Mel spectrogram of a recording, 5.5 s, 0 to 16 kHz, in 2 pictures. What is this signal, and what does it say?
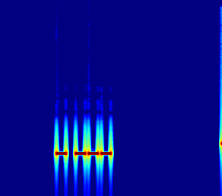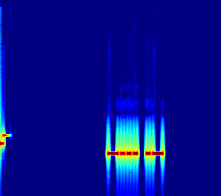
Morse code, heard as a keyed tone, about 30 wpm, 700 Hz. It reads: TO BA
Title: Top Two Letter Combinations in Words 30wpm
